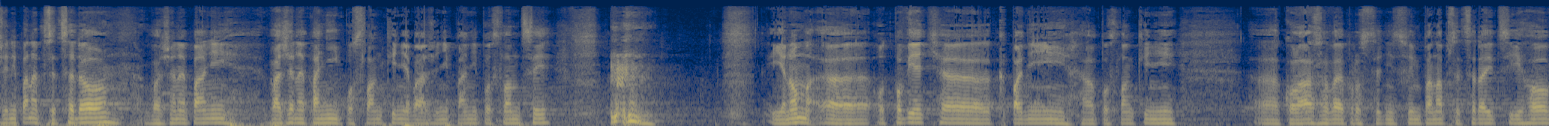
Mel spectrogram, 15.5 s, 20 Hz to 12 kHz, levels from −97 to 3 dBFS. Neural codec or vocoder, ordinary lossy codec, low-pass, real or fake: none; AAC, 32 kbps; 9.9 kHz; real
